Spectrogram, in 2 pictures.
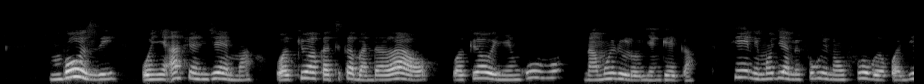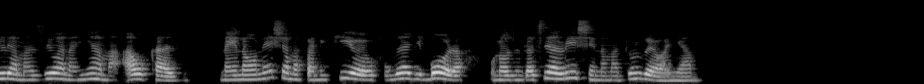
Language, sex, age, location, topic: Swahili, female, 25-35, Dar es Salaam, agriculture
